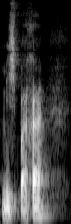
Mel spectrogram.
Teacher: Entonces tenemos el acento va al final, y aquí está partida la palabra en las 3 sílabas que contiene. El acento va al final. Entonces, esta es la sílaba tónica, se llama.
